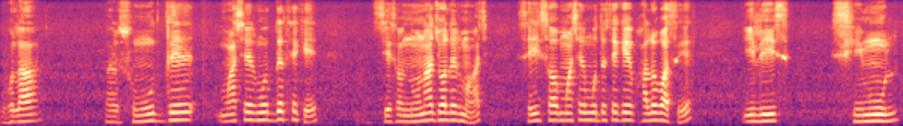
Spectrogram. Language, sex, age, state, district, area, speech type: Bengali, male, 30-45, West Bengal, Howrah, urban, spontaneous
